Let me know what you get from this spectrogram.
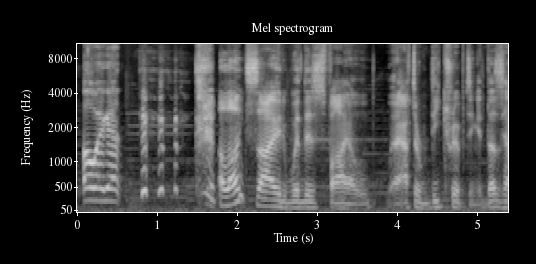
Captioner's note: laughs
